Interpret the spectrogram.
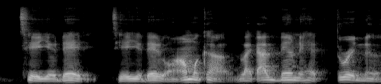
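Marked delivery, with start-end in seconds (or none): none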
